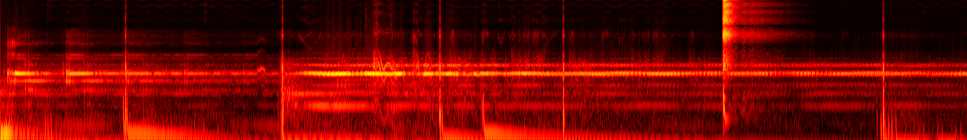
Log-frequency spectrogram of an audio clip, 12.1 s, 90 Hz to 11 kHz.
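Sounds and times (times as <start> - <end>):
electronic dance music: 9.0 - 9.8
sharp percussive hits: 9.0 - 9.9.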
